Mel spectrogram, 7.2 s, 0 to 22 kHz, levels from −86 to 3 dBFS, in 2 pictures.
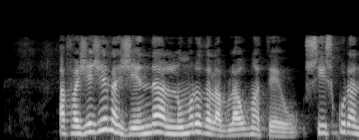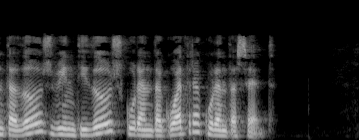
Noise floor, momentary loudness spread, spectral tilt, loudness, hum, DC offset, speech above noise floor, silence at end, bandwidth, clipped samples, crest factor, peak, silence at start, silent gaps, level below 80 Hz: -77 dBFS; 8 LU; -5 dB/octave; -18 LUFS; none; under 0.1%; 60 dB; 0.95 s; 8 kHz; under 0.1%; 16 dB; -2 dBFS; 0.6 s; none; -58 dBFS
